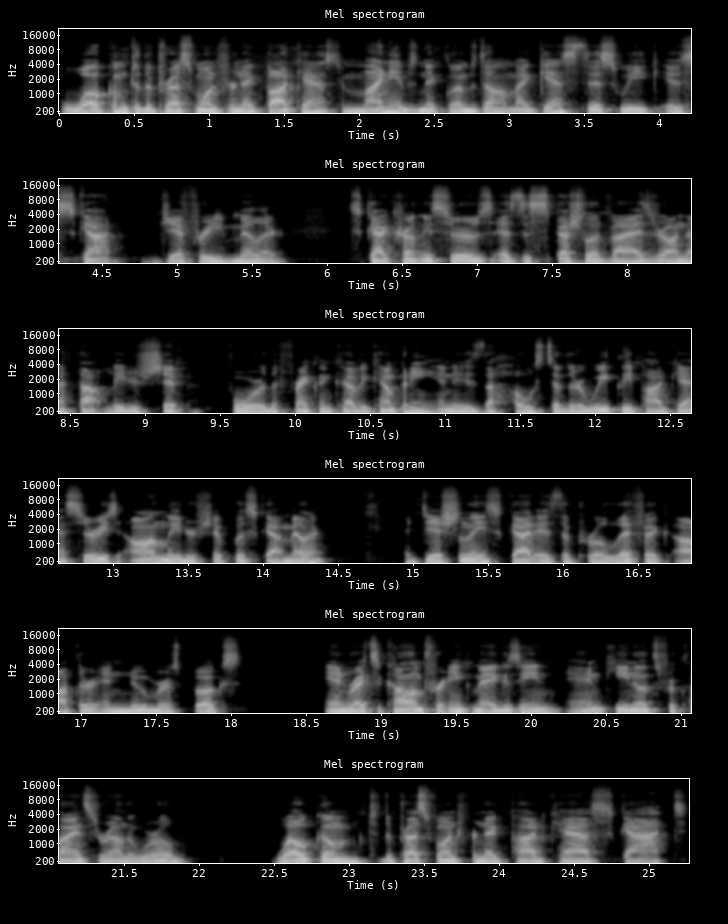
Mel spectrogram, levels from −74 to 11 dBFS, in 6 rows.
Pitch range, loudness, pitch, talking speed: 100-120 Hz, -16 LUFS, 110 Hz, 195 wpm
